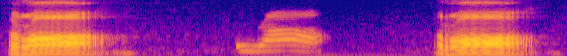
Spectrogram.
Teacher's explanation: را کو موٹی آواز میں پڑھتے ہیں اور زبان کو اپنے تالو کی طرف اوپر اٹھائیں تو اس سے را موٹی ہو جائے گی۔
